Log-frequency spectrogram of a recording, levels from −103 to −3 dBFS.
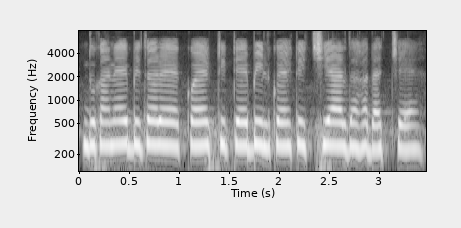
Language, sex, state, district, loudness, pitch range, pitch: Bengali, female, Assam, Hailakandi, -14 LUFS, 250-265 Hz, 260 Hz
